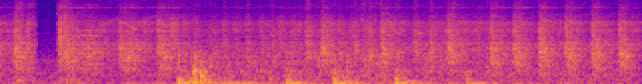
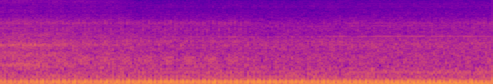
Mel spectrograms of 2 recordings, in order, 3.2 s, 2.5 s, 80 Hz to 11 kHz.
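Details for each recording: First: Turbo Toyota GR86 after fitting 1050cc injectors and a DeatschWerks 300c pump, first start attempt: steady cranking about three and a half beats a second, briefly stopped then resumed, never catching. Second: Turbo Toyota GR86, just fitted with 1050cc injectors and a DeatschWerks 300c fuel pump, first run after the install: smooth, even idle with loud injector ticking and a loud pump on top, no fuel leaks, running healthy.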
